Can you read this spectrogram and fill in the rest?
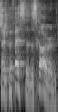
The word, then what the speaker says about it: Bethesda: Known as Bethesda? I don't actually know how you pronounce their name. – Bethesda. – Yes. I'm going to go with Bethesda.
